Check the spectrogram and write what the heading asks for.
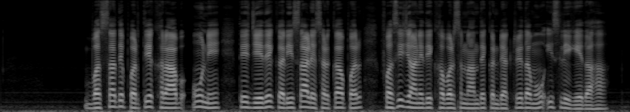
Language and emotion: Dogri, sad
